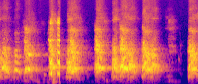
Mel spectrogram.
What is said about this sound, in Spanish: ¿Quién, tiene un perro ladrando? Yo tengo un perro ladrando que trae un pinche desmadre.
